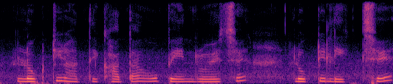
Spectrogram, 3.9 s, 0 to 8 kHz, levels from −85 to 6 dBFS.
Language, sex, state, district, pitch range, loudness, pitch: Bengali, female, West Bengal, Jhargram, 245-280 Hz, -24 LUFS, 255 Hz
